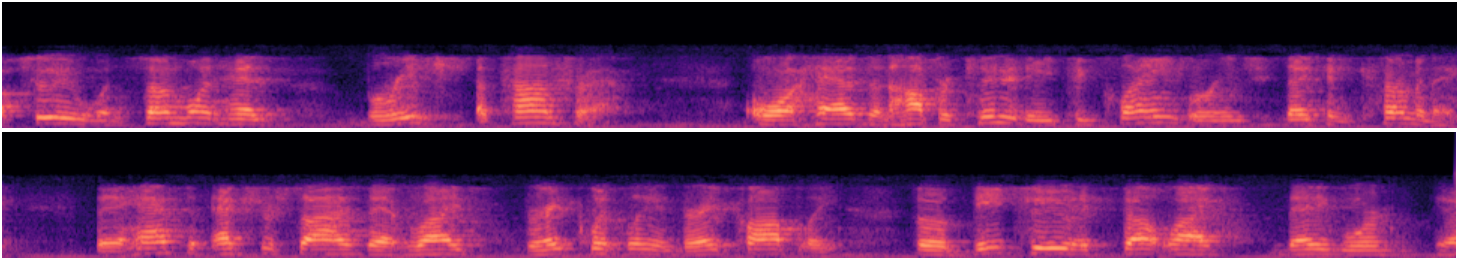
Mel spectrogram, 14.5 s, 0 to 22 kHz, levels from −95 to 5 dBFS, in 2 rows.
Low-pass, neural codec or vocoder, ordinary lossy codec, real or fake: 5.4 kHz; codec, 16 kHz, 1.1 kbps, Voila-Tokenizer; AAC, 48 kbps; fake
